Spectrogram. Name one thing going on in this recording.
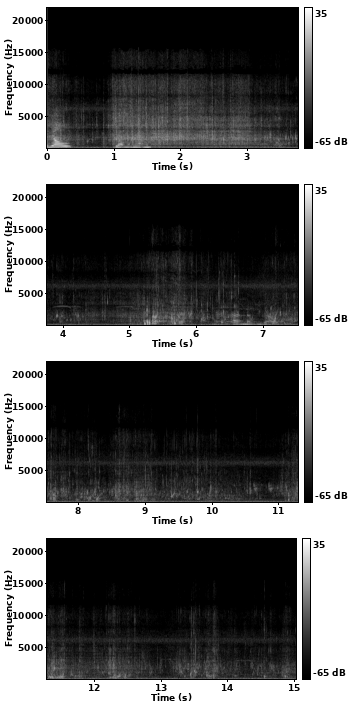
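Water splashes and sloshes as a woman wades through shallow water.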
